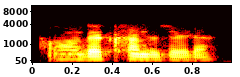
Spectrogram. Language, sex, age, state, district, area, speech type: Odia, male, 18-30, Odisha, Kandhamal, rural, conversation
